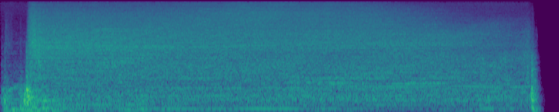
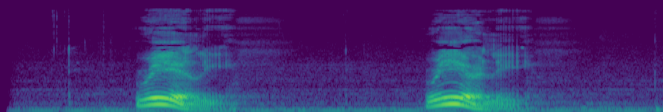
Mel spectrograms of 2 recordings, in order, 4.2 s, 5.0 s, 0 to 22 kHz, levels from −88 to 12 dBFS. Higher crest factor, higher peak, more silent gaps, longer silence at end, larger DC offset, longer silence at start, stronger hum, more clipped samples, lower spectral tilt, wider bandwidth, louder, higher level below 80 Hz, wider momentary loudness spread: about the same, 22 dB vs 20 dB; second, -6 dBFS vs -2 dBFS; neither; second, 0.15 s vs 1.1 s; neither; second, 0 s vs 1 s; neither; neither; second, -1.5 dB/octave vs -7.5 dB/octave; first, over 20 kHz vs 15.5 kHz; second, -26 LUFS vs -18 LUFS; about the same, -44 dBFS vs -48 dBFS; second, 7 LU vs 22 LU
